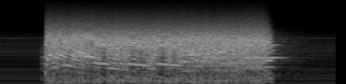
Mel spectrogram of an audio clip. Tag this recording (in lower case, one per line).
plucked string instrument
electric guitar
musical instrument
music
guitar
